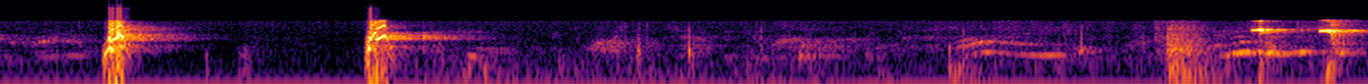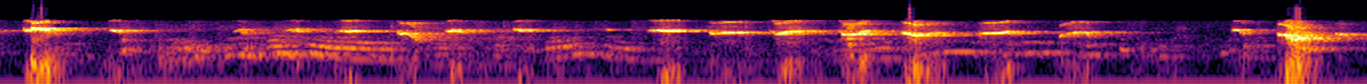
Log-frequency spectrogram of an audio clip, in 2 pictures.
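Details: Pet dog gives two sharp, isolated barks, then a long run of yowling, whining vocalizations broken by short barks, with rising and falling tones and a final bark, in a quiet indoor setting.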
